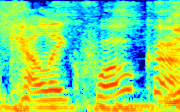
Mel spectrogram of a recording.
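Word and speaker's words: Kaley Cuoco: Kelly Cuoco.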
